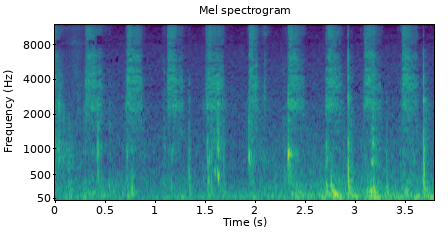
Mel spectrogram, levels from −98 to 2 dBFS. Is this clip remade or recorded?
recorded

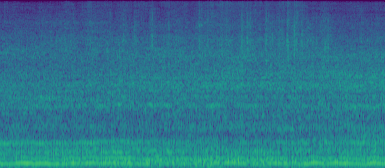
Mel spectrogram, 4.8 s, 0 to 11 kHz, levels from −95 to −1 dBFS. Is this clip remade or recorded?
remade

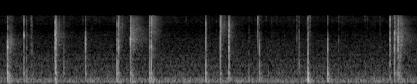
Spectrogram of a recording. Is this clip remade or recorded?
recorded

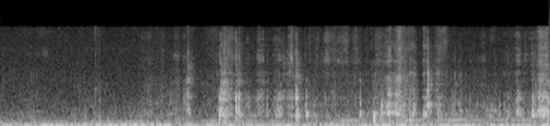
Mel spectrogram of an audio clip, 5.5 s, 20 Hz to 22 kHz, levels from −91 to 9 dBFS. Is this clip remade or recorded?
recorded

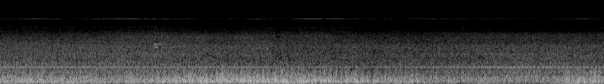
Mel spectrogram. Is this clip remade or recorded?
recorded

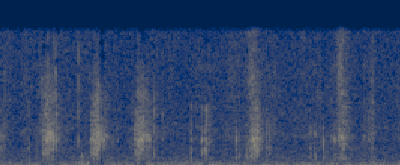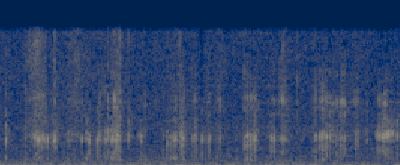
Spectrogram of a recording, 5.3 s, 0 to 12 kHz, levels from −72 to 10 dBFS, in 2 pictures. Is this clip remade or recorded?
remade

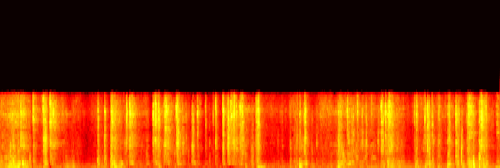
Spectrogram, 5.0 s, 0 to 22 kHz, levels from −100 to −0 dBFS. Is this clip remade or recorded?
recorded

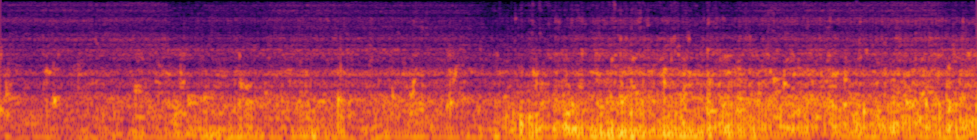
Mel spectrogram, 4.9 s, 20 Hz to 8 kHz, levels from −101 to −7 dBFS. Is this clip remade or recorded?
remade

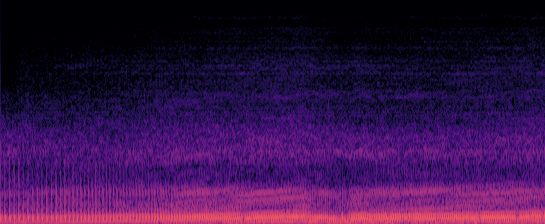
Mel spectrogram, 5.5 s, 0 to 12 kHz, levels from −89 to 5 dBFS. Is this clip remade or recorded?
remade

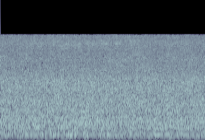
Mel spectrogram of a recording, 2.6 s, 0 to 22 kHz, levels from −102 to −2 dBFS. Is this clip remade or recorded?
recorded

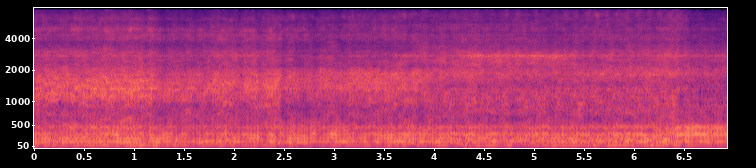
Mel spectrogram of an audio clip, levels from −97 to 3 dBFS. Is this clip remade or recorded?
remade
